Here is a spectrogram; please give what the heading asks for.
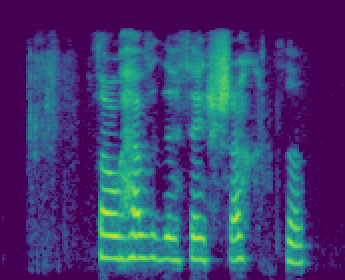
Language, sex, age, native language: Icelandic, male, 9, Icelandic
